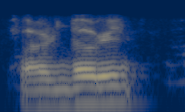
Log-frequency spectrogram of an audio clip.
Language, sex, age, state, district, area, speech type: Malayalam, male, 60+, Kerala, Wayanad, rural, conversation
